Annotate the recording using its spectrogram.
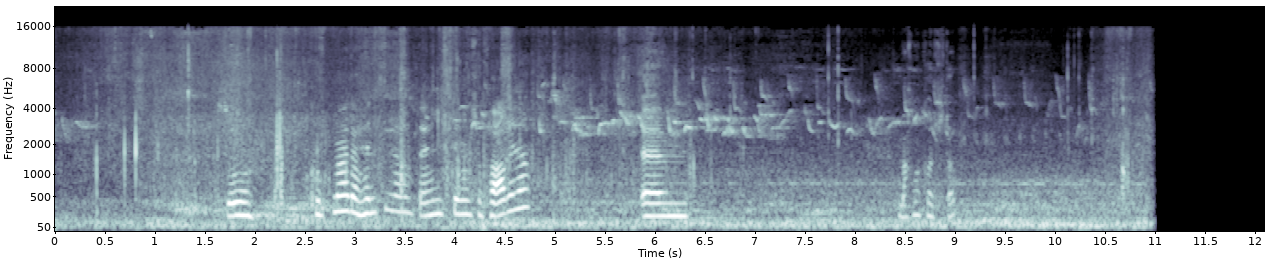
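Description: Wind rustles through grass and leafy bushes outdoors.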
